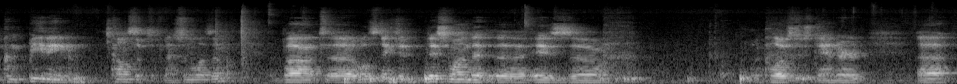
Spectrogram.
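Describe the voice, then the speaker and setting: A man's voice: fairly low pitch, pushed and bright. A man from Slovakia, giving a university lecture and explaining step by step while checking in with his listeners. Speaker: guest lecturer. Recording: echoey hall, distant mic, background noise.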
